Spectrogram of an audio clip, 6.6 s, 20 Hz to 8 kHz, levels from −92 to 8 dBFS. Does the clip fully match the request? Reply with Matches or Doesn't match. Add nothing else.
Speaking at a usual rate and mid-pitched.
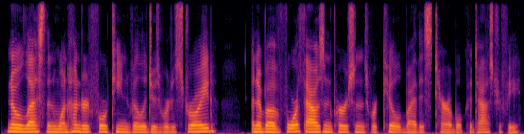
Matches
